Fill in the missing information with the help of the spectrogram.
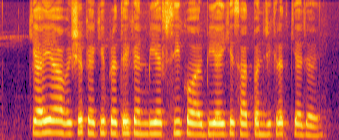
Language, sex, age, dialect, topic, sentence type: Hindi, female, 18-24, Hindustani Malvi Khadi Boli, banking, question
